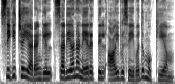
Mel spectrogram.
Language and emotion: Tamil, neutral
